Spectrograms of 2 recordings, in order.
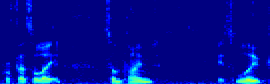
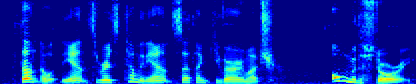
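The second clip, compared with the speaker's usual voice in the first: quick, higher-pitched brush-off; mock impatience; 5 semitones higher, 4 dB louder than usual. Player looking up answers online, impatient. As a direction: rattle it out, eager to move on.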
